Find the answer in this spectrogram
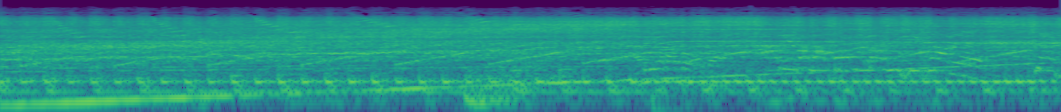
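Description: Loud electronic dance music from a live DJ mix played over a club sound system. The deep bass drops out after about two seconds, and a rising sweep builds through the second half.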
